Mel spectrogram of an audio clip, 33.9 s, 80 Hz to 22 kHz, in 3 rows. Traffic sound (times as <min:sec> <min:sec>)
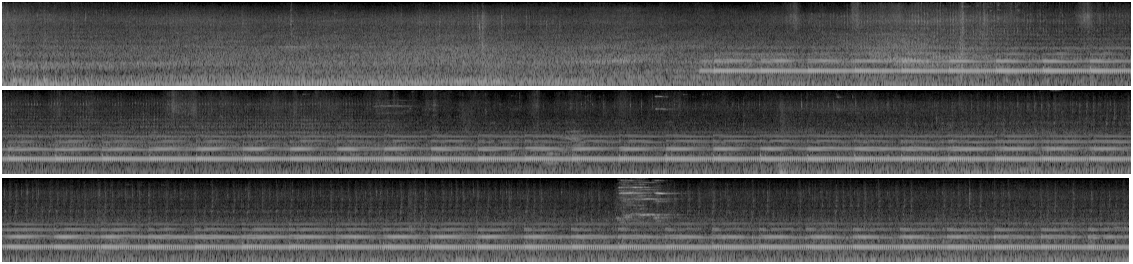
0:00.0 0:24.5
